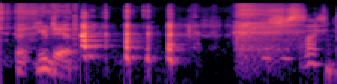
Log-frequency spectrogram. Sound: laughs

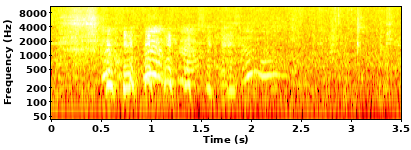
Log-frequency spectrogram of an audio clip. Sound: laughter

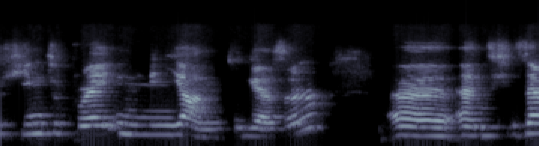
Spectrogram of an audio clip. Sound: speaking in Yiddish

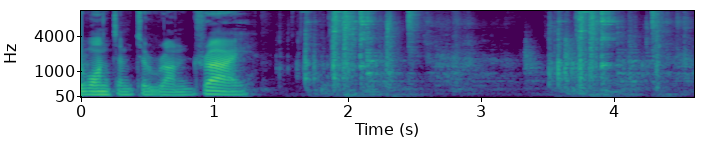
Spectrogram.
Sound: mechanism clicking

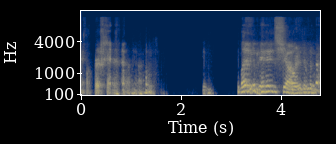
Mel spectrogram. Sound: group laughing

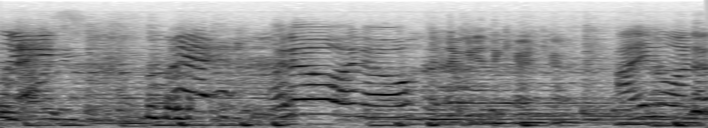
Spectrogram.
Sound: various chatter

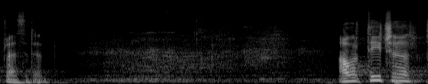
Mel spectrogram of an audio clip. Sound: laughter

